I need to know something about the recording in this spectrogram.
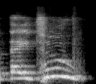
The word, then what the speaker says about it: Day Two: Y'all give it up for Day two. Hello guys, my name is Day Two, pronounced like day two.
